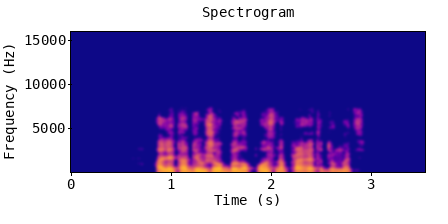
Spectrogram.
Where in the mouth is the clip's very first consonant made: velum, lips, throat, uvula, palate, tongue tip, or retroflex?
tongue tip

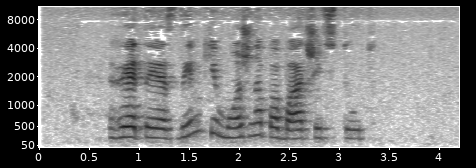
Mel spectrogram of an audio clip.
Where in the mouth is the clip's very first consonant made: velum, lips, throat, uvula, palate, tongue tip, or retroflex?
velum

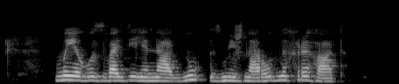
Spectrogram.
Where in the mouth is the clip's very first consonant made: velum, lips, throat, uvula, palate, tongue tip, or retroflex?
lips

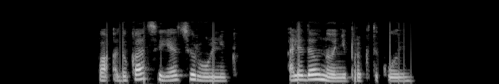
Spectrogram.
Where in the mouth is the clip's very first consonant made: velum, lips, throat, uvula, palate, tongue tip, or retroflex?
lips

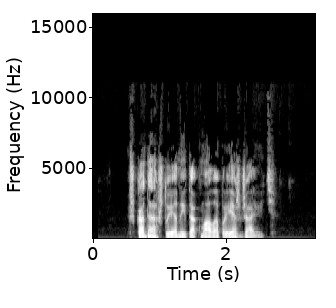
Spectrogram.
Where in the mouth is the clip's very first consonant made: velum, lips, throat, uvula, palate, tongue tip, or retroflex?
retroflex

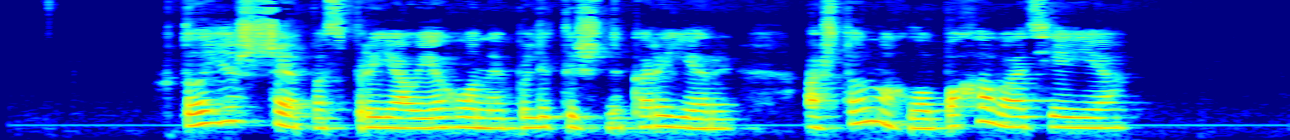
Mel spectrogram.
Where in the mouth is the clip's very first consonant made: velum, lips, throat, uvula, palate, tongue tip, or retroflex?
velum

